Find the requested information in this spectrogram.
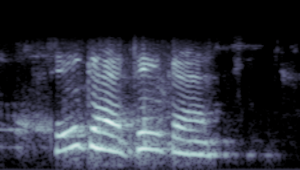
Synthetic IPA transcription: ʈʰiːkɦɛʈʰiːkɦɛ

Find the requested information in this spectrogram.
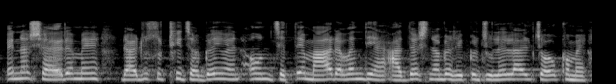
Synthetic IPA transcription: ɪnə̆ʃɐɦəɾəmẽ | ɗaːɗiũsʊʈʰid͡ʑʱɐɡəjũaːɦɪnɪ̆ɛ̃ːʊd͡ʑɪt̪emãːɾɐʋə̃nd̪iaːɦɪ̃ʔaːd̪əɾʃnɐɡəɾɦɪkʊ̆d͡ʑʊlelaːɪlt͡ɕɔːkmẽ

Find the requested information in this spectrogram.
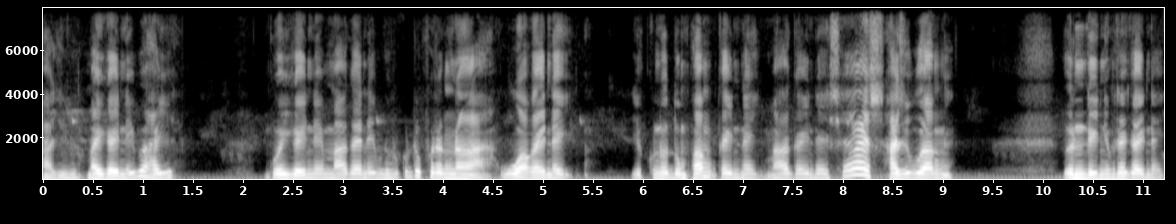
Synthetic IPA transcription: ha̰zibɯmajɡajnajbɯɦaji | ɡojɡajnajmaɡajnajbɯpʰɾkʰudɯpʰɯɾɯŋnaŋauwaɡajnaj | ikʰunɯdumpʰaŋɡajnajmaɡajnajseshazibɯaŋɯ | ɯndɯjnipʰɯɾnajɡajnaj

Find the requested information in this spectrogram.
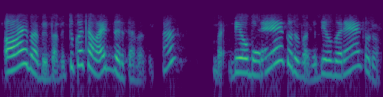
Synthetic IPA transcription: ɔebaːbiba̰ːbit̪ukasɐʋaːjt̪̚d̪əɾt̪aba̰ːbiɦãː | ba̰d̪eːobɐɾɛ̃kəɾubʱa̰ːbid̪eːobəɾɛ̃kəɾo

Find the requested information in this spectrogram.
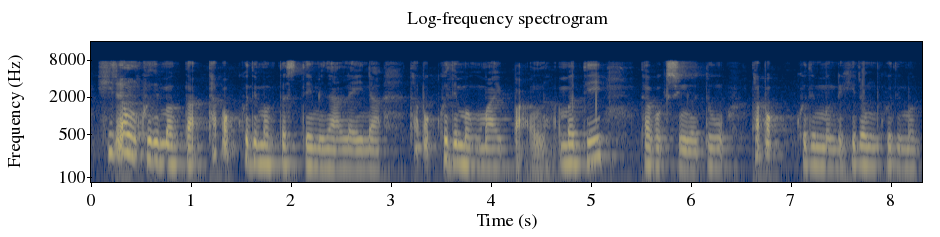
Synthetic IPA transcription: hiɾɐmkʰudimɐk̚tɐtʰɐbɐ̰kʰːudimɐk̚tɐsteminalɐjnɐtʰɐbɐkʰːudimɐk̚majpa̰wnɐ̰ɐ̰mɐdi | tʰɐbɐk̚siŋɐdutʰɐbɐkʰːudimɐk̚hiɾɐmkʰudimɐk̚

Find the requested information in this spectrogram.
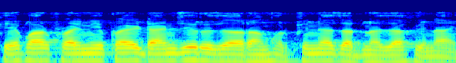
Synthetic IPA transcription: kepʰaɾpʰɾajnipɾajɖand͡ʑiɾɯd͡zaɾãŋɦoɾpʰinjad͡zad̪nad͡zakʰɯjnaj

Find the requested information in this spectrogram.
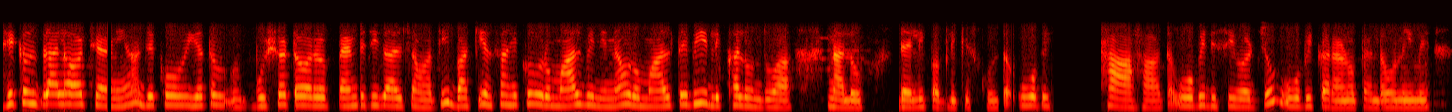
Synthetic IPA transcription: ɦɪkɡaːlɔːɾt͡ɕʰɐːɽ̃iaːd͡ʑeːkoɪɦot̪ɐbʊʃəʈɔːɾpɛ̃ːɳʈd͡ʑiːɠaːl̤t͡ʃɐʋãt̪ʰibaːkiɐsãɦɪkɾʊmaːlbʱiɗɪnaʊɾʊmaːlt̪ebʱilɪkʰəlɦũːn̆d̪oaːnaːloɖeːlipɐblɪkɪskuːlt̪ɐ̰ʔʊɦobʱi | haːɦaːt̪ɐ̰ʔʊɦobʱiɗɪsiʋəʈ̚d͡ʑoːʊɦobʱikɐɾaːɽ̃opɛ̃ːnd̪aʊnimẽ

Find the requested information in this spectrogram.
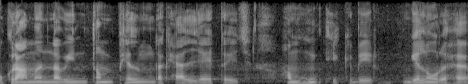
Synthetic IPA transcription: okɾamenəʋint̪əmpʰilmɾəkʰald͡ʒajt̪əjt͡ʃʰ | həmɦũeːkbiɾɡelõɾəɦɛ

